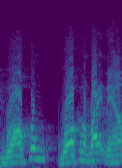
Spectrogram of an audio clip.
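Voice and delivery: plain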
